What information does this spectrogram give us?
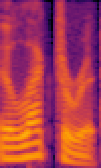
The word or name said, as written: electorate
